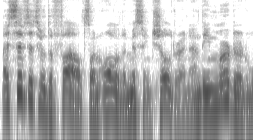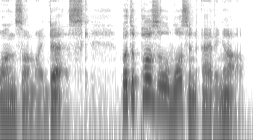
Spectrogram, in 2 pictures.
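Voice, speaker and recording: A man's voice: medium pitch, sing-song, moderate pace, a little mellow. A man hosting horror story readings, moving between narration and informal, casual commentary. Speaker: host narrating horror stories.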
